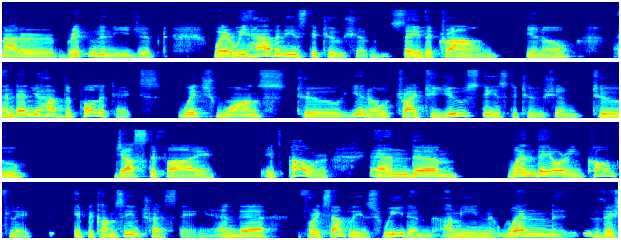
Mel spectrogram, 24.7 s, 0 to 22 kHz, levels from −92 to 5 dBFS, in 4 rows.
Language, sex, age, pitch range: English, male, 50-69, 110-140 Hz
